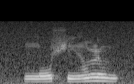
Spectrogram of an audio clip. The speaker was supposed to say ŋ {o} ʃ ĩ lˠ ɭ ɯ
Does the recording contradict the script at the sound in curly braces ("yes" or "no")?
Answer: no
